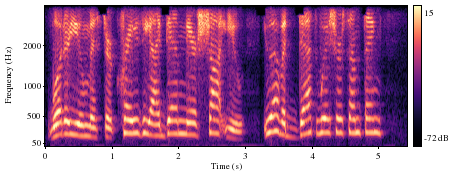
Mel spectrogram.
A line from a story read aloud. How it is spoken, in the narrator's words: a man say in a furious voice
